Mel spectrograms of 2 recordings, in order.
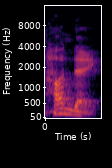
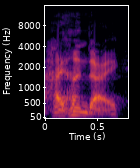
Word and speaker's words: Hyundai: Hundai Hyundai gosh Hyundai it's Hyundai because it rides with Sunday I mean let's do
